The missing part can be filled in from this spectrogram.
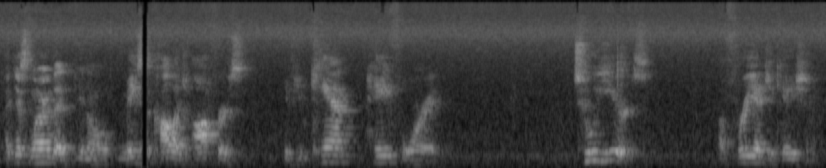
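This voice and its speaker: A man's voice: mid-range voice, animated, a little slow, long pauses, fairly bright tone. A man speaking on a career panel as a police officer, talking earnestly with many "you know" fillers and restarts. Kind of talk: panel answer, earnest and conversational. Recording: roomy echo, distant mic, faint hiss.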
